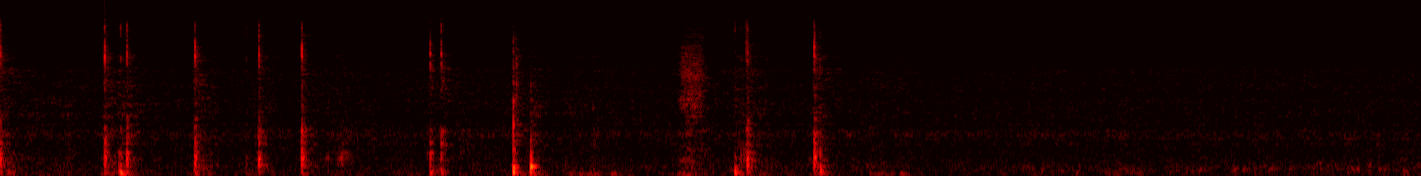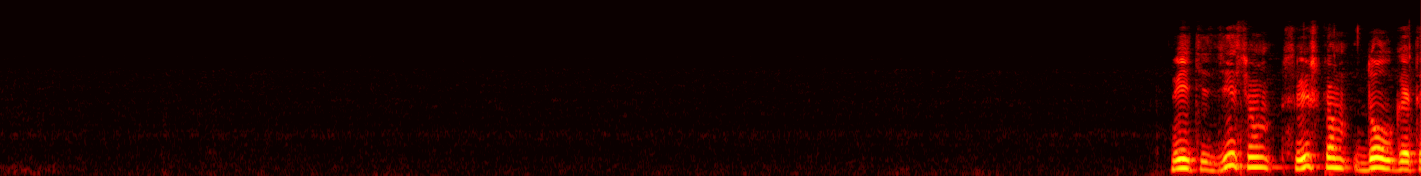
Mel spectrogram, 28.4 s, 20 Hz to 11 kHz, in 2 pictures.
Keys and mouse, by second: 0.2-1.3 shift+middle drag, 1.5 middle click, 2.8 middle click, 5.4 space, 7.7 shift+middle click, 26.6 space, 27.9 middle click.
